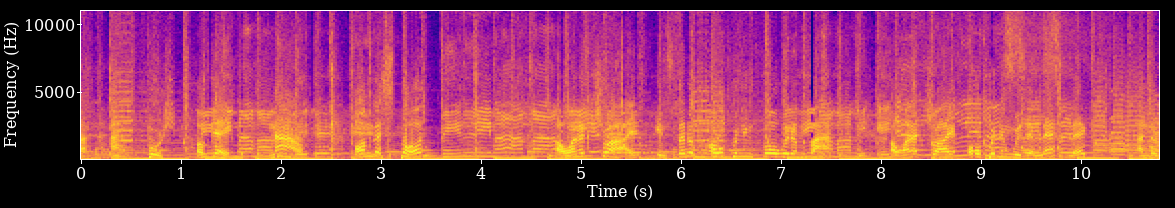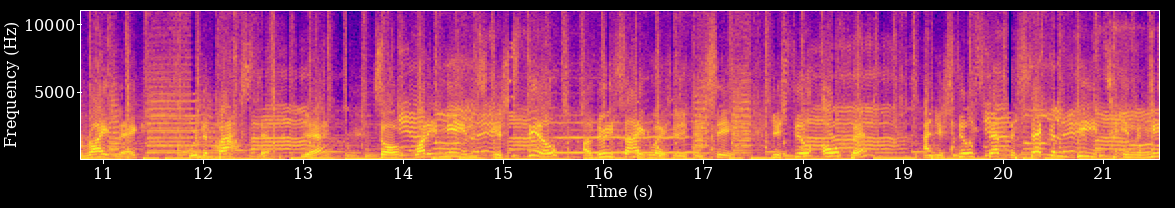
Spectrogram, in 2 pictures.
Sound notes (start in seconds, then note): 1.7 clap, clap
